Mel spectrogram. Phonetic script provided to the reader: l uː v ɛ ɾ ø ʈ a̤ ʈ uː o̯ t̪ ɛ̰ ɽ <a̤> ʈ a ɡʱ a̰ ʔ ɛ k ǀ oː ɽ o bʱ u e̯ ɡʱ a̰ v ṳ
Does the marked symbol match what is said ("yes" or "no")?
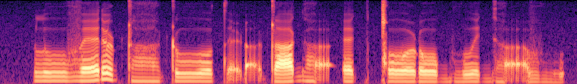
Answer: no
